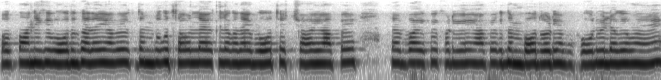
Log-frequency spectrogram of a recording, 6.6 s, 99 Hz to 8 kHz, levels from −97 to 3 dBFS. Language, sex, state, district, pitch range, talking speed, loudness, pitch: Hindi, male, Haryana, Rohtak, 250-260 Hz, 235 wpm, -13 LUFS, 255 Hz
